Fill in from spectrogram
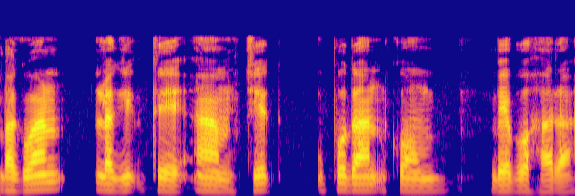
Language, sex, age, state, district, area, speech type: Santali, male, 45-60, Jharkhand, East Singhbhum, rural, spontaneous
